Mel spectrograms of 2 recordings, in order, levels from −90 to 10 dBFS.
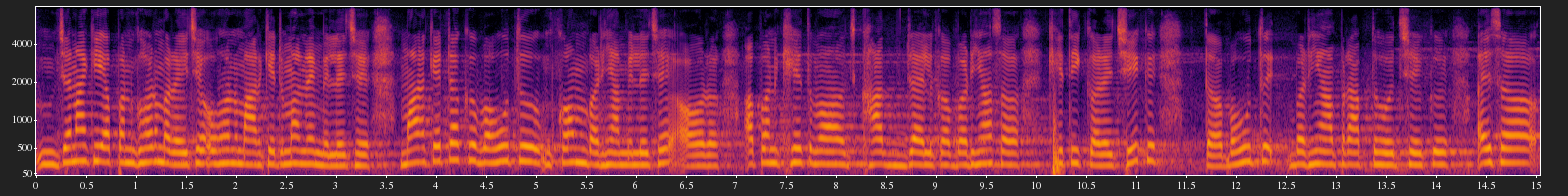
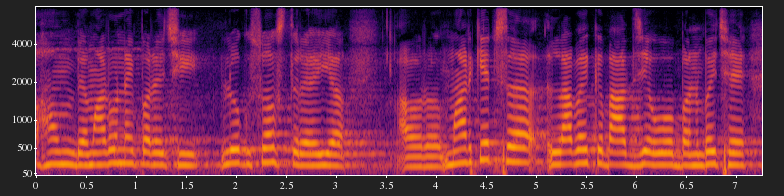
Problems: background sounds at intervals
